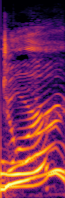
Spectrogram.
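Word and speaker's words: Doerr: en anglais, ce serait Anthony Doer. Doer. – Doer. The guy is a doer.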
